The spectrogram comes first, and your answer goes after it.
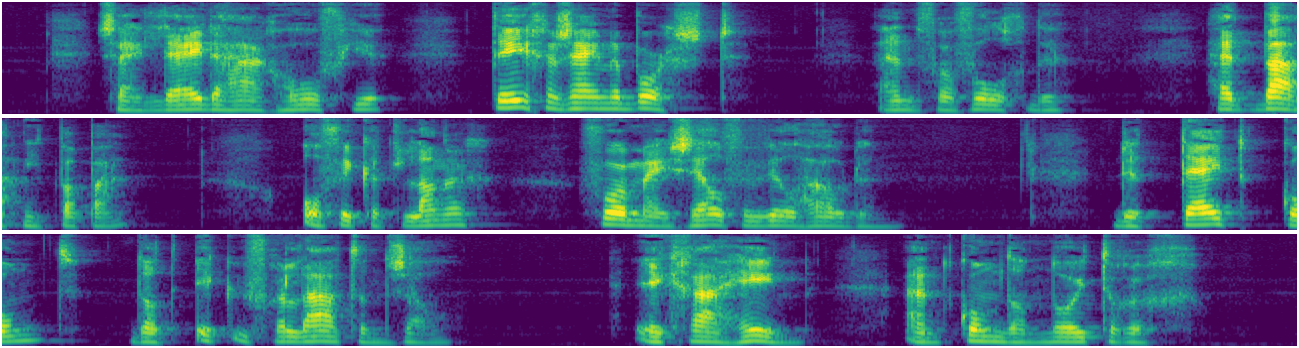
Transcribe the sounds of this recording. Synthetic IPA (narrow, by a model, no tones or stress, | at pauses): z̥ɛjlɛjdəɦaːɹɦowfjə | tejχənzɛjnəbɔɹst | ɛnvəɹvɔlˠχdə | hət̚baːtnit̚pɑpaː | ɔfɪkətlɑŋəɹ | v̥ʊːɹmɛjzɛlˠvəʋɪlˠɦɑwdən | dətɛjtkɔmt | dɑtɪkyv̥əɹlaːtənzɑlˠ | ɪkχaːɦejn | ɛnkɔmdɑnːojtərɵχ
